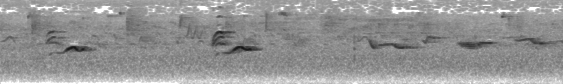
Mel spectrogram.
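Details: Melodious song of a Rufous-bellied thrush for teaching birds: two loud, clear, downslurred whistles, then a quieter series of short whistled phrases, some rising, some falling.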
